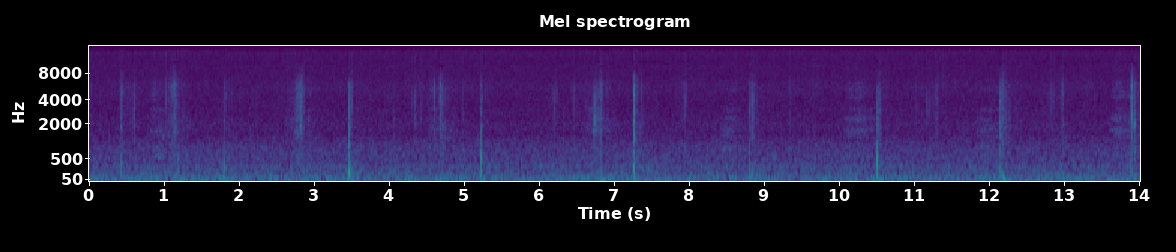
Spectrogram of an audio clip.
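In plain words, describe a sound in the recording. Shoes tap and scuff on hard ground nearby, again and again.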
